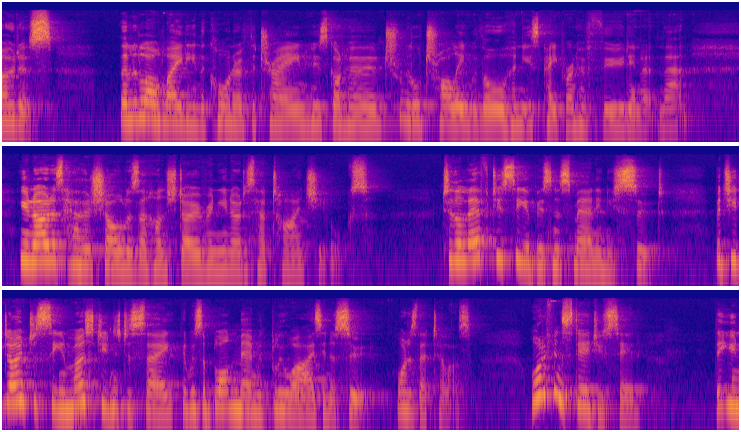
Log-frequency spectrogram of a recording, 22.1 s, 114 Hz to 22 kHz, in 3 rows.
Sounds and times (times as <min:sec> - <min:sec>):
Speech: 0:00.0 - 0:00.6, 0:01.2 - 0:06.9, 0:07.6 - 0:11.1, 0:11.8 - 0:21.2, 0:21.9 - 0:22.1.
